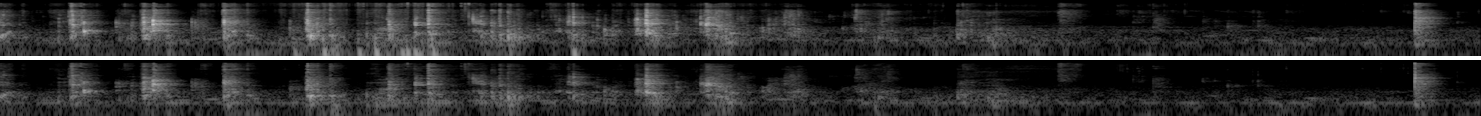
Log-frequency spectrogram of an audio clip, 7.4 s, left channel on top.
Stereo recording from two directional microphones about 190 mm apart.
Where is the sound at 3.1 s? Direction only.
5° right (ahead or behind).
